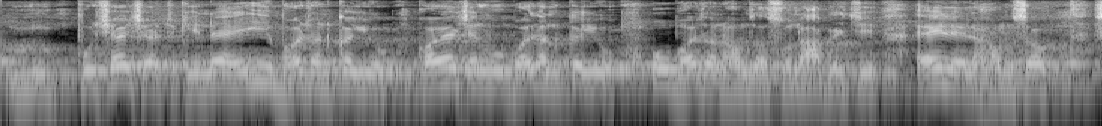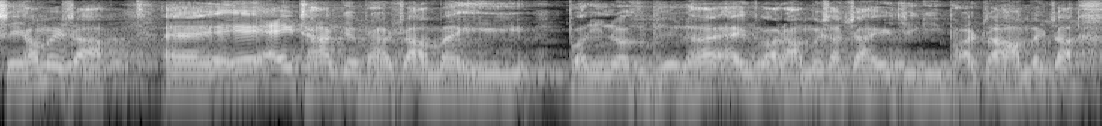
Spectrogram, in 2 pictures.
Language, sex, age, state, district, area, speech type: Maithili, male, 60+, Bihar, Supaul, rural, spontaneous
